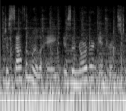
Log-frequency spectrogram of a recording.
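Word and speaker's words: Mulegé: Rosalia until we reach mulahay yes I finally learned how to say it right just south of mullahey is the northern entrance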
